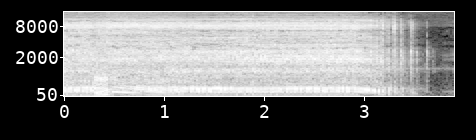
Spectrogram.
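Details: Stihl MS460/461 chainsaw, cold start after refilling petrol mixed at 20 ml oil per litre, choke and decompression switch used: brief rev blip, steady high buzz for three seconds, then clean shutdown; runs normally from cold.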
